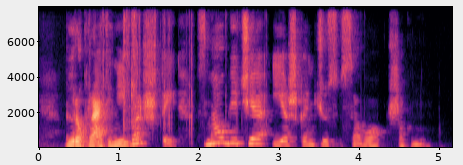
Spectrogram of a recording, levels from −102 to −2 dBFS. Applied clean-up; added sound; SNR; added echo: none; Crushing; 19 dB; none.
